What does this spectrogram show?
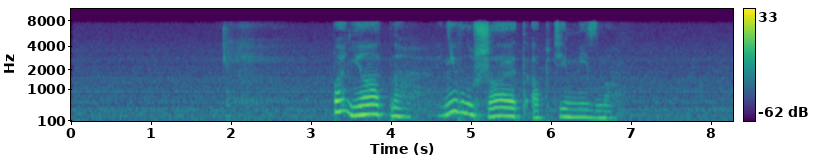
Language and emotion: Russian, sad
